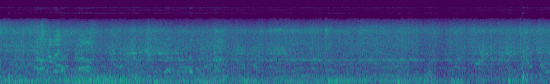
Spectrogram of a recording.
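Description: Voices talking in the background, then near the end a single sharp crack of a metal bat hitting a tossed softball.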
